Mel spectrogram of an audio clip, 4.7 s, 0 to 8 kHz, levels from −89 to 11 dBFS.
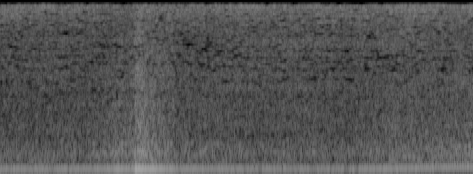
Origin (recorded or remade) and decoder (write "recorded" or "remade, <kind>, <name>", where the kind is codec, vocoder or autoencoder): recorded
